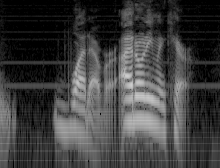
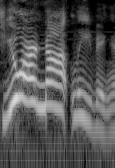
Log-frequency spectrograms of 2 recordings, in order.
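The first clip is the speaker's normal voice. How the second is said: sharp high yell, much louder; mother-in-law hollers back the refusal; hollering; 8 semitones higher, 5 dB louder than usual. Retold or imitated. Retold yell at the son-in-law, loud and high. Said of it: "and just hollers at me".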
